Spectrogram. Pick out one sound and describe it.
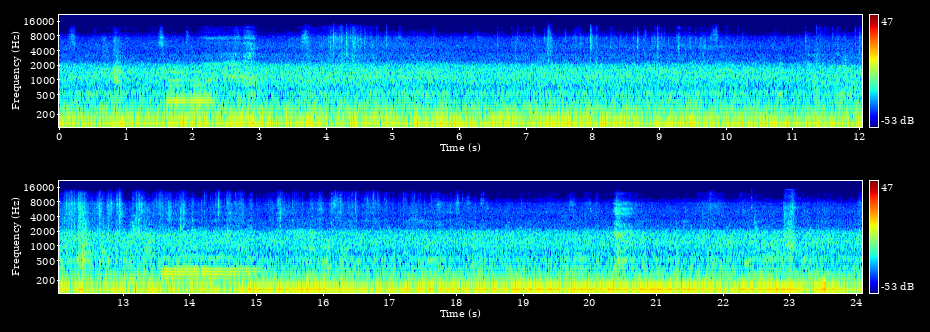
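A car engine rumbles low inside a vehicle.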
